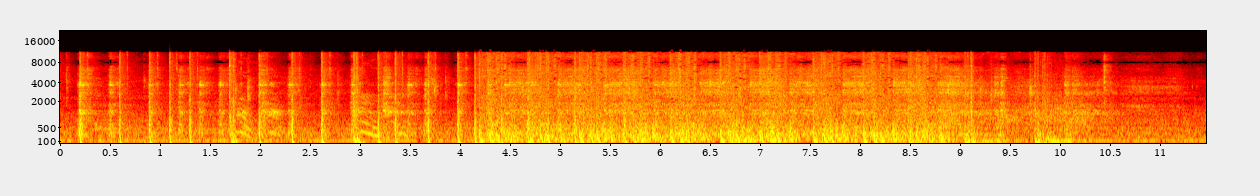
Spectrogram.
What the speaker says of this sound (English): How the fuck did he shoot me with a shotgun that far away?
